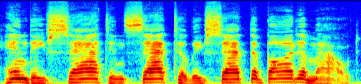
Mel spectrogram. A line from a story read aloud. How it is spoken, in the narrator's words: squeaked the baby bear in his shrill little voice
